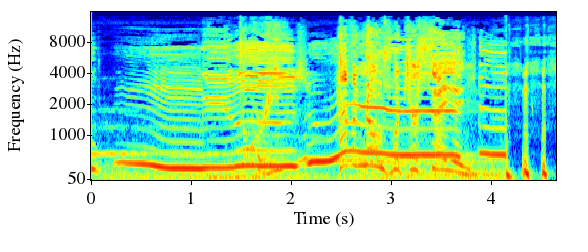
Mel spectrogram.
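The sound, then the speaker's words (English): A whale that researchers were communicating with vocalizes: long, moaning tonal calls that slide and bend in pitch for about four seconds, then break into a few short, sharp pulses at the end. “Now, they literally just took Dory and talked to a whale and then said they were talking to him.”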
